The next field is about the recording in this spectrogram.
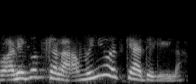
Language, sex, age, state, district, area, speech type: Kashmiri, female, 30-45, Jammu and Kashmir, Anantnag, rural, conversation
